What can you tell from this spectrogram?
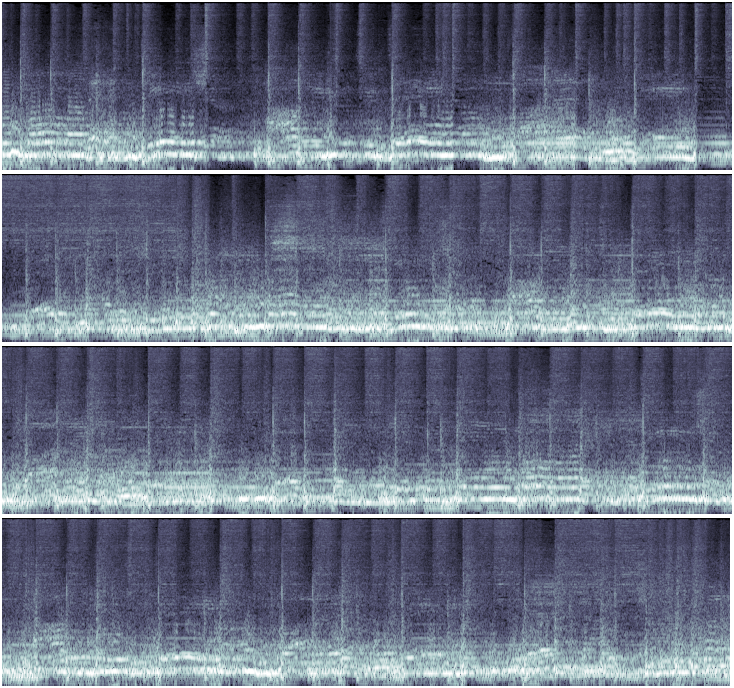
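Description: Live rock band playing: Tama drum kit, electric bass and two electric guitars together, loud and steady.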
